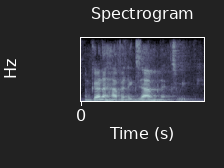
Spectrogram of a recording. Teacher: when a lot of people speak going to they don't say going to they say gonna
